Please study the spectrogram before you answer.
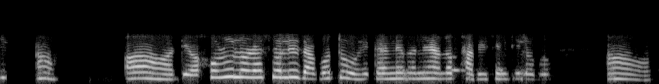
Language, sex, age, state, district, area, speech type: Assamese, female, 18-30, Assam, Goalpara, urban, conversation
